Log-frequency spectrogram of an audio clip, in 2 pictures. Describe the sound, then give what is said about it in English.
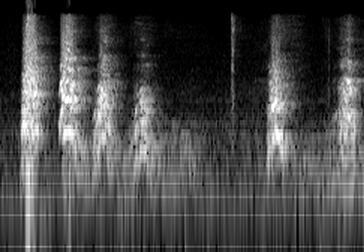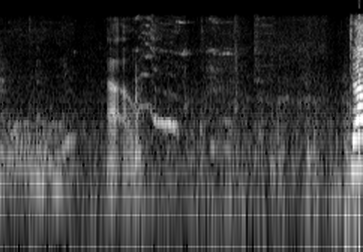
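Several excited dogs bark in quick bursts, with high whimpers and whines in between, as they greet a person who has just arrived. A person briefly speaks during the commotion. “The dogs are excited. They're excited to see you”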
